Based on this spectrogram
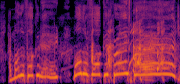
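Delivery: put-on screaming voice. Retelling losing it in a parking lot, speaker re-enacts screaming at the sky. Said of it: "I'm screaming at the sky".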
